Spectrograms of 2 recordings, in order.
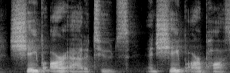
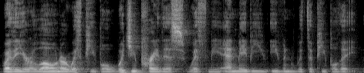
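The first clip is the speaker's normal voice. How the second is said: ordinary talk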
